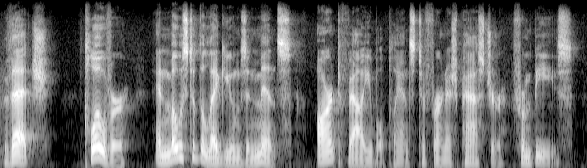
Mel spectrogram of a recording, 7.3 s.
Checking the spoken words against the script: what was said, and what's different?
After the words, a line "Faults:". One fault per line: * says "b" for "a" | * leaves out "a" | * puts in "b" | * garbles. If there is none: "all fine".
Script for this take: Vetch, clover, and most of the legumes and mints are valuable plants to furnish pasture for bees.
Vetch, clover, and most of the legumes and mints aren't valuable plants to furnish pasture from bees.
Faults:
* says "aren't" for "are"
* says "from" for "for"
